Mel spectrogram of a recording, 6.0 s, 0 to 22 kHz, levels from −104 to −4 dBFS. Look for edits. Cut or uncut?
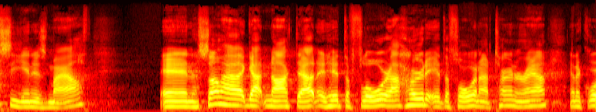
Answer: uncut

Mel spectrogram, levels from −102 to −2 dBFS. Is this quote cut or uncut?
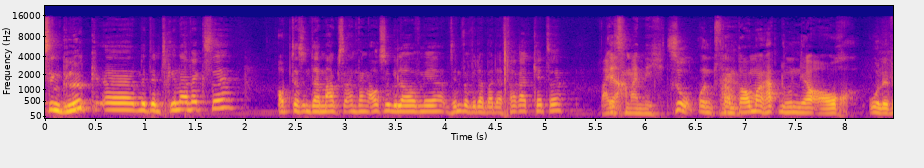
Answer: uncut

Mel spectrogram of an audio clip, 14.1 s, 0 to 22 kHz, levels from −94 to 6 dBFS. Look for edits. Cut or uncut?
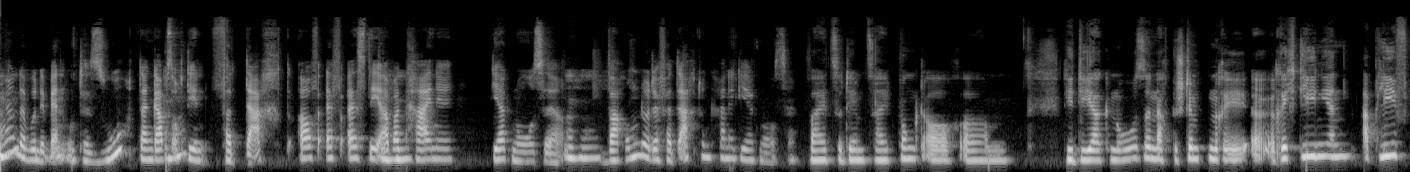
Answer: uncut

